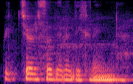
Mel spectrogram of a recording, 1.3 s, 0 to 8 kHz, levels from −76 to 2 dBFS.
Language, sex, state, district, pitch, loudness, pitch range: Hindi, female, Uttar Pradesh, Shamli, 175 Hz, -17 LUFS, 165-190 Hz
